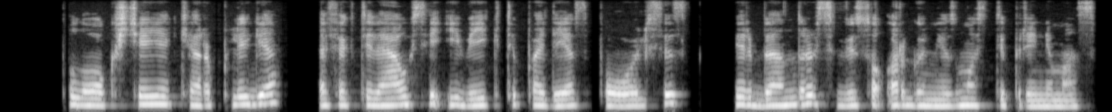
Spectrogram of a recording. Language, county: Lithuanian, Vilnius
